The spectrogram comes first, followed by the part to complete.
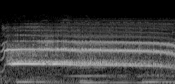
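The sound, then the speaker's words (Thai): A monster, the mosquito, lets out one loud, shrill, sustained scream as smoke filling a girl's house hits its face, lasting almost two seconds, holding a steady piercing pitch before sliding down and breaking off. No one speaks. “ควันที่ลอยคละคลุ้งอยู่ในบ้านของเด็กสาวประทะเข้ากับหน้าของยุงมันได้กรีดร้องเสียงดังลั่น”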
